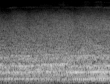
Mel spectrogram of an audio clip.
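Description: Formula 1 race cars scream past at the Singapore Grand Prix night race, a loud, continuous high-pitched engine whine close by, with no talking.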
